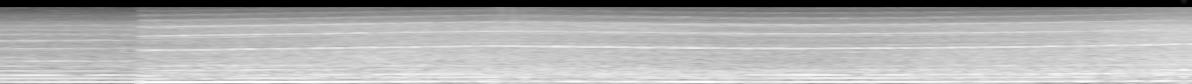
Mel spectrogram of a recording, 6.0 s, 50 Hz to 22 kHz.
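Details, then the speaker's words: Turbo LS VTEC Honda Civic with new GSR camshafts, new ring gaps and an ACT 6-puck clutch, on the dyno. A clean, steady engine note climbs smoothly under load with no knocks or rattles; sounds healthy and smooth. "sounds healthy sounds like really smooth"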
